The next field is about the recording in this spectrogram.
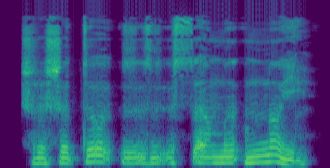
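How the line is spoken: Hoarse croak. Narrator (Russian): прохрипел

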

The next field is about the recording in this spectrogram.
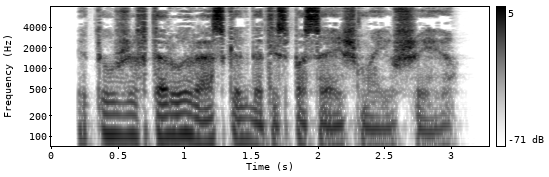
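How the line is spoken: Whisper. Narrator (Russian): прошептал он

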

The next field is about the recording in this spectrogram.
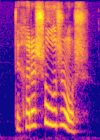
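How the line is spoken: Stern mentor's bark. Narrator (Russian): Сурово рявкнул он, вспомнил об обязанностях наставника

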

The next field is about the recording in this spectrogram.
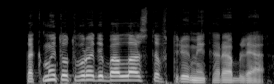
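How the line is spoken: Wry snort. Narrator (Russian): хмыкнул Ларин

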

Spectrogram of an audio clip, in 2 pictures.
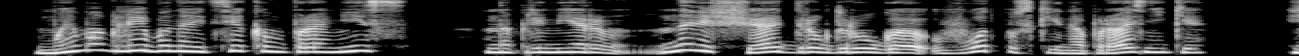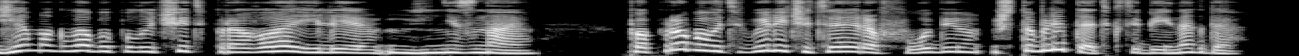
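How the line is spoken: Uncertain. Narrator (Russian): предложила Андреа неуверенно

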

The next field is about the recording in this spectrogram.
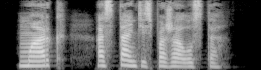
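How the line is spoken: Loud, desperate cry. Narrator (Russian): громко проговорила Жанна, и голос ее был похож на отчаянный вскрик

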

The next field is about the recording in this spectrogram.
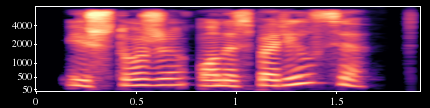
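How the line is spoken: Stern question. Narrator (Russian): строго спросил Новицкий

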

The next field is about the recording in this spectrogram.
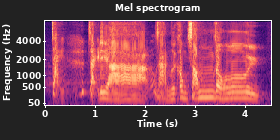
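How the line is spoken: Terrified old man screaming. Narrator (Vietnamese): Ông mo kinh hãi gào lên

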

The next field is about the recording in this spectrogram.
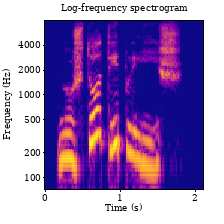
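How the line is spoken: Soft. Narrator (Russian): мягко сказала Тамара

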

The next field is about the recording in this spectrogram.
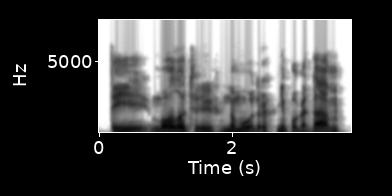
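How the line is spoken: Hoarse stranger's reply. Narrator (Russian): хриплым голосом ответил незнакомец

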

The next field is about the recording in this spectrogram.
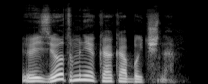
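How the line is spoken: Mumble. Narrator (Russian): пробормотал

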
